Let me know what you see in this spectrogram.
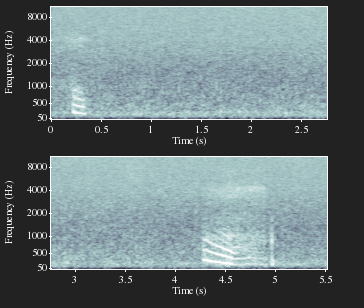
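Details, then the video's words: Small Chihuahua dozing with whistly snores: a brief falling whine at the start, then after four quiet seconds a longer snore sliding down in pitch with a faint click at its end. "Snoring Chihuahua"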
